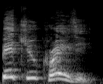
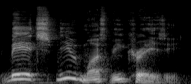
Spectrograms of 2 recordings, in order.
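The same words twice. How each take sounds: First: Much higher, louder sassy squeal; an outsider awkwardly joining the women's banter, shrill; mock sassy shout. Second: Put-on playful high-pitched girlfriend tease, pitch jumping up on Bitch; one friend playfully teasing another at a hangout. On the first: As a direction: overdo the sassy line so it lands wrong. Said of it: "I can't be like". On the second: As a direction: tease her like a girlfriend would. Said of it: "and they go".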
